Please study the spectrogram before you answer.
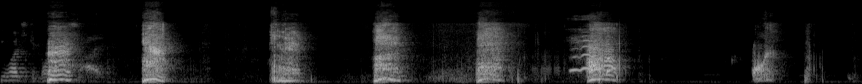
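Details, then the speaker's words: A pet dog that keeps coughing gives runs of harsh, hacking coughs in repeated bursts, about one every one to two seconds: dog cough. "uh my dog keeps coughing and uh [Music] are you okay wiggles"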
